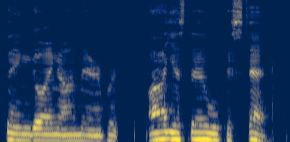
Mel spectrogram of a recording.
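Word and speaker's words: αἰ ἄγεσθε: They have this kind of symmetrical or balanced acoustic thing going on there, but ayeste ukeste. Even the stress falls on the first syllable ayeste, and then on the last syllable ukeste.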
